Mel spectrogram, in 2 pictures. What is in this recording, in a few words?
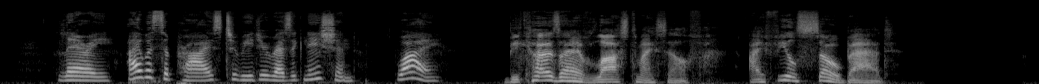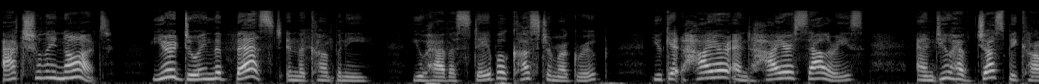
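dialog, Conversación en Ingles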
